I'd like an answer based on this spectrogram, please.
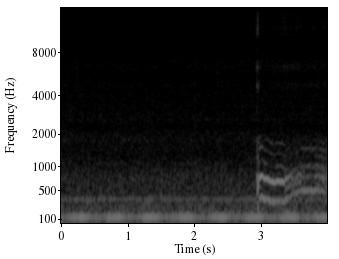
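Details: During sleep on April 17, 2021, Tinkerbell the Long Haired Chihuahua dreams and suddenly gives one drawn-out whimper that dips and wavers, after a quiet stretch of low hum.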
